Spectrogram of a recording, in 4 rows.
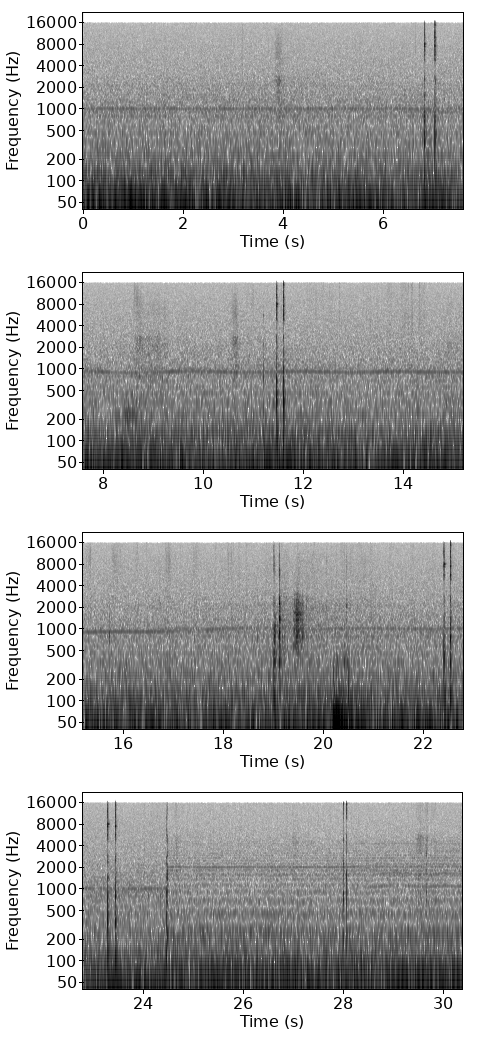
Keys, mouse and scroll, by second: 6.8-11.2 drag, 11.5-13.2 drag, 22.4 click, 23.3 click.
